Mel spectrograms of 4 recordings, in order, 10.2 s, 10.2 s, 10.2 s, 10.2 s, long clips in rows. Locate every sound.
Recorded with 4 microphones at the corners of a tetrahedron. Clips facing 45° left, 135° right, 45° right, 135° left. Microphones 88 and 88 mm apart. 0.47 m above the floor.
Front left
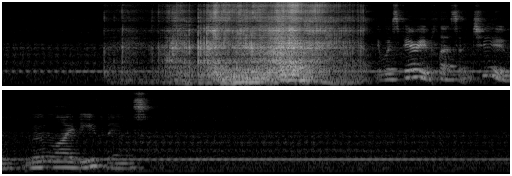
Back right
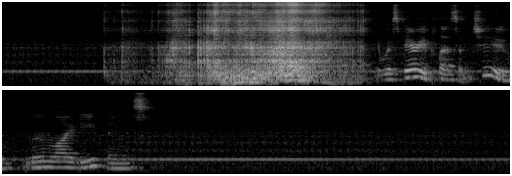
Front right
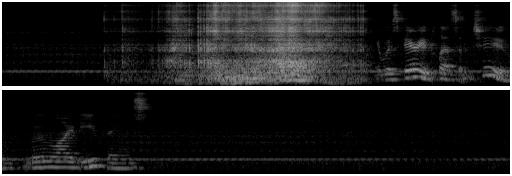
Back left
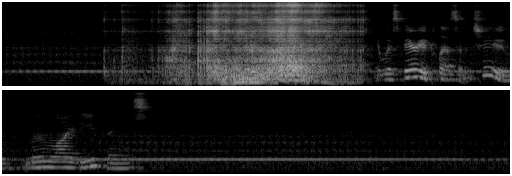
1.0 s a zipper: 155° left, 1.1 m
3.7 s a woman speaking: 175° right, 1.2 m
